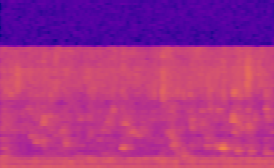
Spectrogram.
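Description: Faint dripping and trickling of circulating aquarium water, with small scattered ticks over a low steady hum from the tank equipment.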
